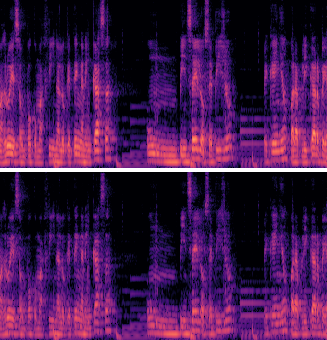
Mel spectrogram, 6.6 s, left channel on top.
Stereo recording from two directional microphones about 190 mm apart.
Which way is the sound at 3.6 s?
50° left (ahead or behind).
